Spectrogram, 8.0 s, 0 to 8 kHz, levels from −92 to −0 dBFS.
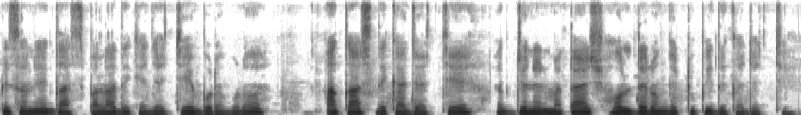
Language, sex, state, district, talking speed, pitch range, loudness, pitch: Bengali, female, Assam, Hailakandi, 125 wpm, 180-195 Hz, -19 LUFS, 190 Hz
